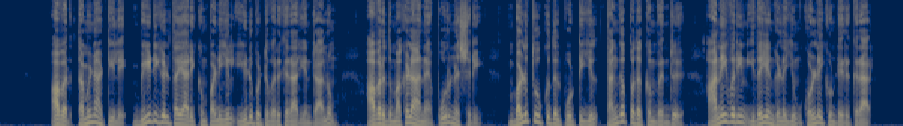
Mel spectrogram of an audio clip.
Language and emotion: Tamil, neutral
